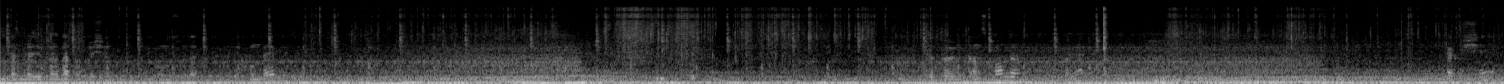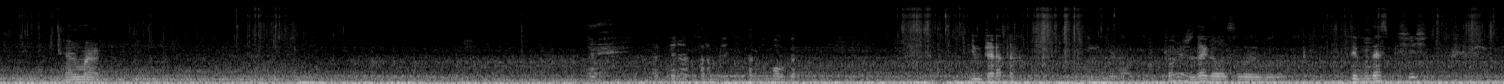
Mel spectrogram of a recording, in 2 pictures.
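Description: Low, steady engine and road rumble inside the cab of a Mercedes-Benz Axor truck on the move, with indistinct voices over it at times.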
